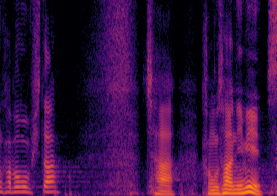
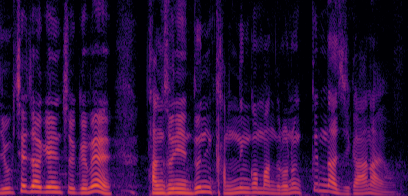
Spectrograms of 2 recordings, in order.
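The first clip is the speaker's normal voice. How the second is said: ordinary talk, nothing marked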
